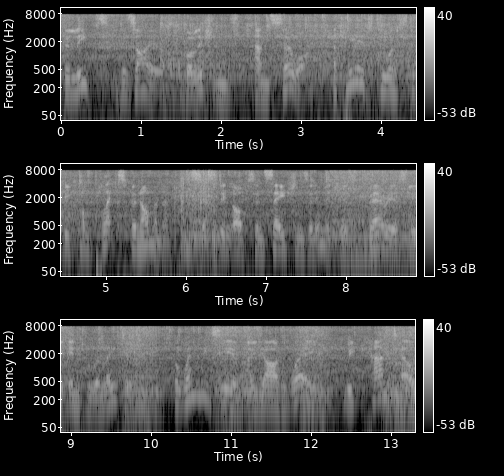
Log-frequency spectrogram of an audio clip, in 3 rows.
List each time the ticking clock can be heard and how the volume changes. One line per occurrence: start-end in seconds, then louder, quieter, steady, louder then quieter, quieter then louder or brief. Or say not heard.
not heard.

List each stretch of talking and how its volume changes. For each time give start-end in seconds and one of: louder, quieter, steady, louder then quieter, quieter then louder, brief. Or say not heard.
0.0-13.2 steady.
